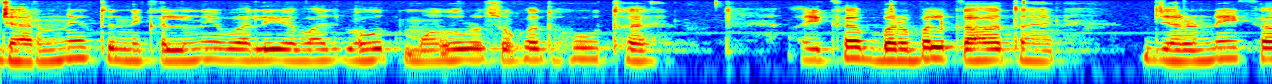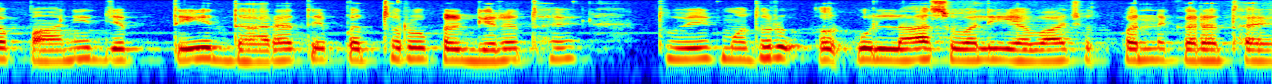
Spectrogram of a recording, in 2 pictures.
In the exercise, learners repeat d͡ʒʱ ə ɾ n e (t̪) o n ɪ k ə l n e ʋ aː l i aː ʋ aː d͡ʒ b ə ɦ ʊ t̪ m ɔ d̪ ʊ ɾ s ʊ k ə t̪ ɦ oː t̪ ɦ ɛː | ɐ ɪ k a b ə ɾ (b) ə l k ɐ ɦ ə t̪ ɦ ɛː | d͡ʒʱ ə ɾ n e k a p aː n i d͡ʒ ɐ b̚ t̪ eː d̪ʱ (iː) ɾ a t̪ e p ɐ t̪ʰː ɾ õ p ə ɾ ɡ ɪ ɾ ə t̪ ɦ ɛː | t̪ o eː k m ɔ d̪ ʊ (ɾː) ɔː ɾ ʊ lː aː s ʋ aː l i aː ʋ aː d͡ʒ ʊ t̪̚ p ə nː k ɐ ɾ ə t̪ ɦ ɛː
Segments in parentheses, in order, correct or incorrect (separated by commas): correct, correct, incorrect, incorrect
